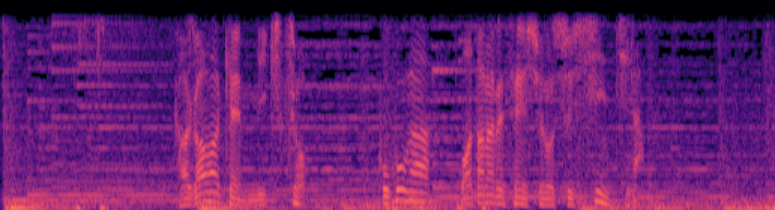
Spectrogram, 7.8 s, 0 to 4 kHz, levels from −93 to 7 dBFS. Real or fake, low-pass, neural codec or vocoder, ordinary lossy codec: real; 3.6 kHz; none; none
